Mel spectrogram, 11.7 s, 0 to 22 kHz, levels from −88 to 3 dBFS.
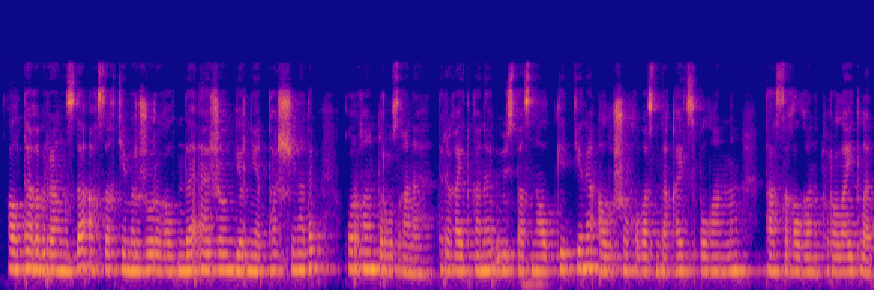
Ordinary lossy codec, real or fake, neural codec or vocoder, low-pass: none; fake; autoencoder, 48 kHz, 128 numbers a frame, DAC-VAE, trained on Japanese speech; 9.9 kHz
